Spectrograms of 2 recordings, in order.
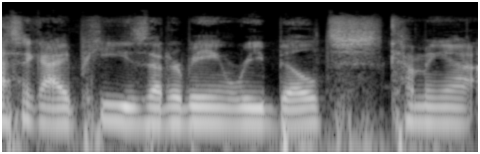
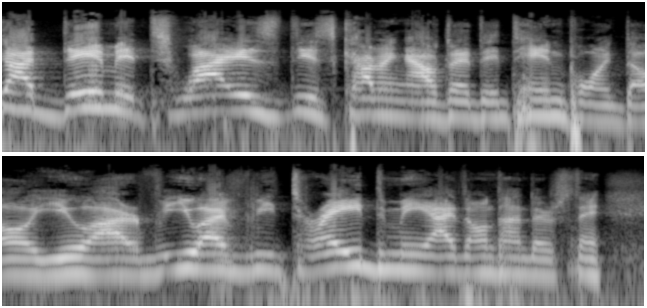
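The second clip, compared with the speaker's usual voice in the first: put-on nerd rage voice; 3 semitones higher, 4 dB louder than usual. Voicing an alter ego in a nerd rage accent. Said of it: "the nerd rage accent".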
